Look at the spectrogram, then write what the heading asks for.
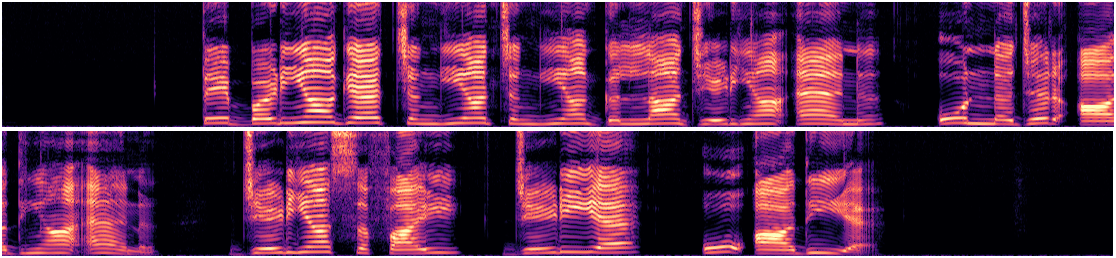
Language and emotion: Dogri, neutral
